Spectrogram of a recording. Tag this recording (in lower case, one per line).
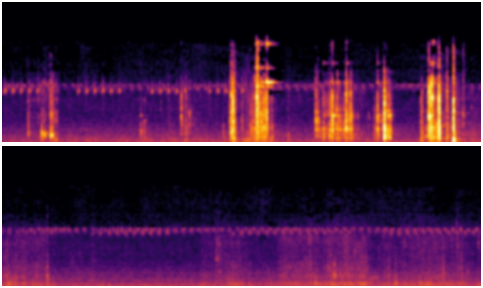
outside, rural or natural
